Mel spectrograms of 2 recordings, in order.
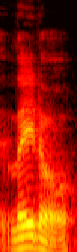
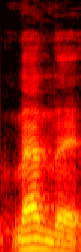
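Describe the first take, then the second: First: Said in the usual way. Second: Ladle said with short a, like "laddle"; misread ladle. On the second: Real, not acted. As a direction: say ladle as "LAD-ul". Word list, retrying a misread word.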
